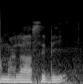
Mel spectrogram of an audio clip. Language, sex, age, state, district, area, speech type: Malayalam, male, 60+, Kerala, Idukki, rural, spontaneous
